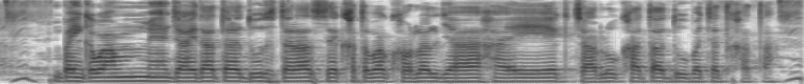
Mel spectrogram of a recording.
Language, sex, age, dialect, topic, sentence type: Magahi, male, 18-24, Southern, banking, question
